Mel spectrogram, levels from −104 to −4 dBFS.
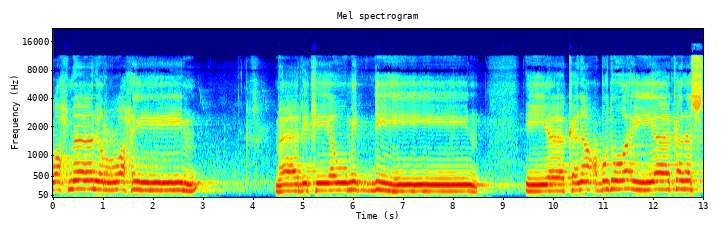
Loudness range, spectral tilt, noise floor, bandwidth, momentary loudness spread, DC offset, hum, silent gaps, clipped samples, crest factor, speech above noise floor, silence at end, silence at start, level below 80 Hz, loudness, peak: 4 LU; -6.5 dB/octave; -46 dBFS; 12 kHz; 6 LU; under 0.1%; none; none; under 0.1%; 8 dB; 29 dB; 0 s; 0 s; -54 dBFS; -17 LUFS; -10 dBFS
